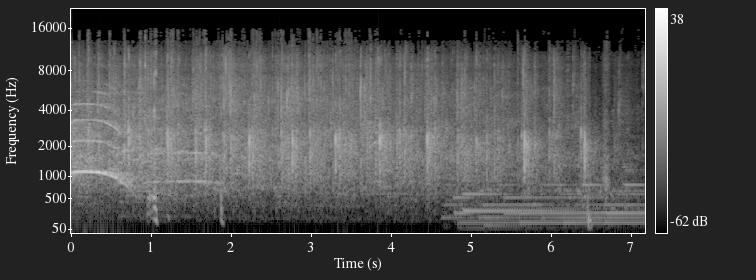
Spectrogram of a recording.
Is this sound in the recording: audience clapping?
yes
